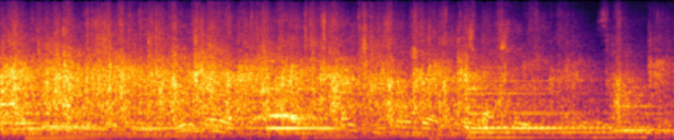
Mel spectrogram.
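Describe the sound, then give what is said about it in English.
An audience at an Apostolic Church applauds steadily for several seconds, welcoming the pastor as he comes to preach, a dense wash of clapping with a sustained organ chord and murmuring voices underneath, tapering slightly near the end. “Could we give him a warm hand clap of appreciation as he comes to deliver the Word of the Lord?”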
